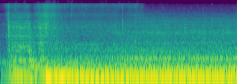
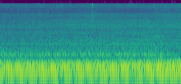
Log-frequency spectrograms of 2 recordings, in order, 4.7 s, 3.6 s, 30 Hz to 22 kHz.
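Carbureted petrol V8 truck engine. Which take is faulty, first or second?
second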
